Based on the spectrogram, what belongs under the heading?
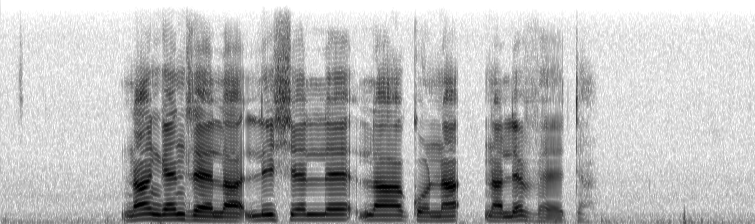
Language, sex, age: Swati, male, 23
